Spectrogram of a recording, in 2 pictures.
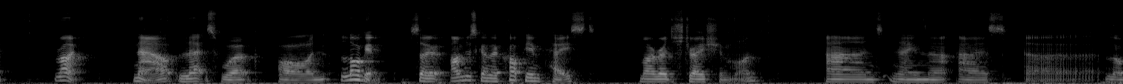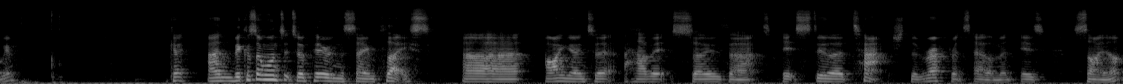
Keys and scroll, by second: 4.5 super+c, 5.2 super+v, 11.9 Return.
